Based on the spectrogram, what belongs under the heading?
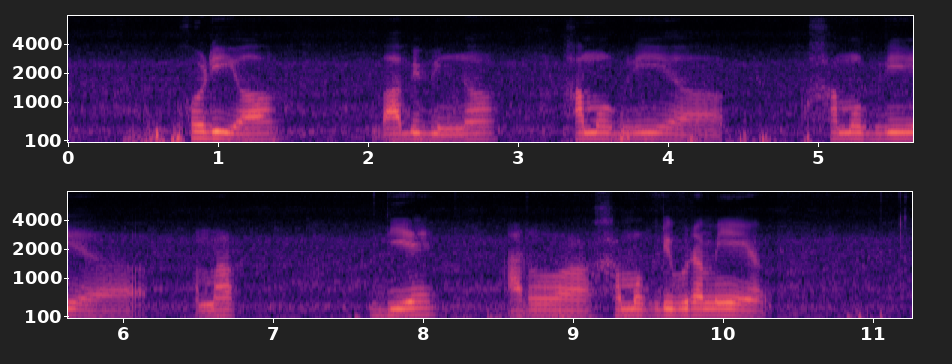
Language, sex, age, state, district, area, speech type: Assamese, male, 18-30, Assam, Nagaon, rural, spontaneous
